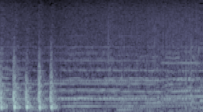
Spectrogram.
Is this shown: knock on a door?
yes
